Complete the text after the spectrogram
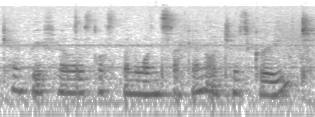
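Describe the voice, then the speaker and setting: A woman in an ASMR roleplay as a nurse, giving calm, gentle clinical instructions and sometimes dropping into a whisper. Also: mid-range voice, moderate pace, noisy background. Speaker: ASMR creator playing a nurse. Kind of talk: ASMR medical examination roleplay. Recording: roomy echo with clear background ambience.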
